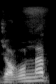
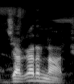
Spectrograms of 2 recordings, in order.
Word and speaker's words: জগন্নাথ: কিন্তু সমস্যাটা বাধলো একটা সেটা হলো তারা জগন্নাথ উচ্চারণ করতে পারলেন না। তারা সেটাকে করলেন হচ্ছেন জাগারনাথ।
